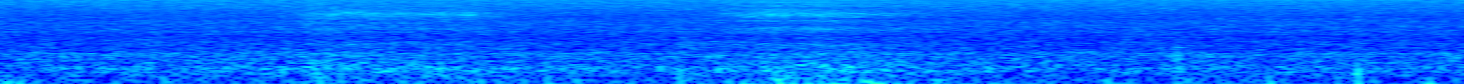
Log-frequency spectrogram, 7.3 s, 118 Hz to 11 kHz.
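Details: The creator's own recorded heartbeat, added to a sleep-aid track with breathing and white noise: soft, regular, low thumps at about 76 a minute under steady white noise; a normal heartbeat.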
